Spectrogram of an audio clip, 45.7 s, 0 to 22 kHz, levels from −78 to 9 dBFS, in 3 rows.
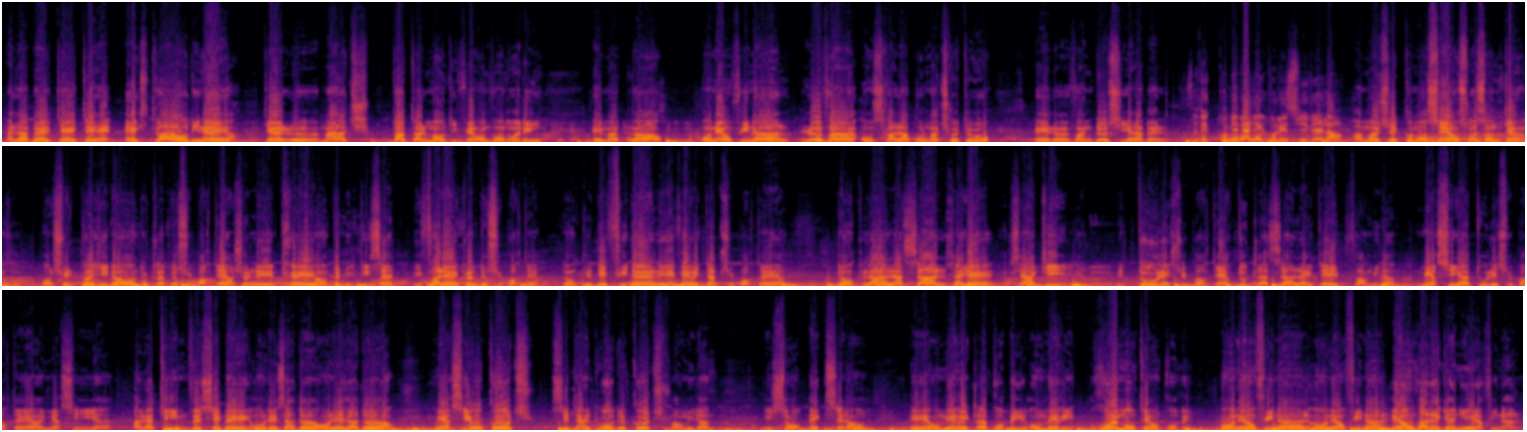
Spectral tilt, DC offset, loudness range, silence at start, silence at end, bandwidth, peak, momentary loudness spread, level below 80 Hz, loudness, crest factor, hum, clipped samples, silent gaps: -5 dB/octave; under 0.1%; 3 LU; 0 s; 0 s; over 20 kHz; -6 dBFS; 8 LU; -40 dBFS; -14 LUFS; 8 dB; none; under 0.1%; none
